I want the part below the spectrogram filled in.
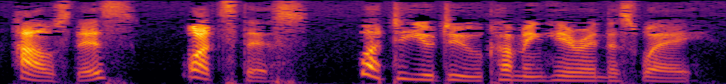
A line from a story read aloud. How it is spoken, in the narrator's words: The squire himself had risen and asked angrily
